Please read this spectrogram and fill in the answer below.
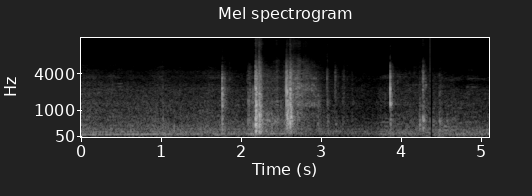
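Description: Skateboard wheels rolling on concrete, then a kickflip attempt: two loud sharp slaps of the board about two seconds in, followed by a few lighter clacks of the board on the concrete as the trick fails.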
